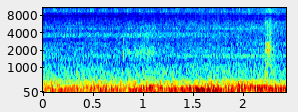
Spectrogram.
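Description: Steady low rumble of outdoor background noise, with no clear single event.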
